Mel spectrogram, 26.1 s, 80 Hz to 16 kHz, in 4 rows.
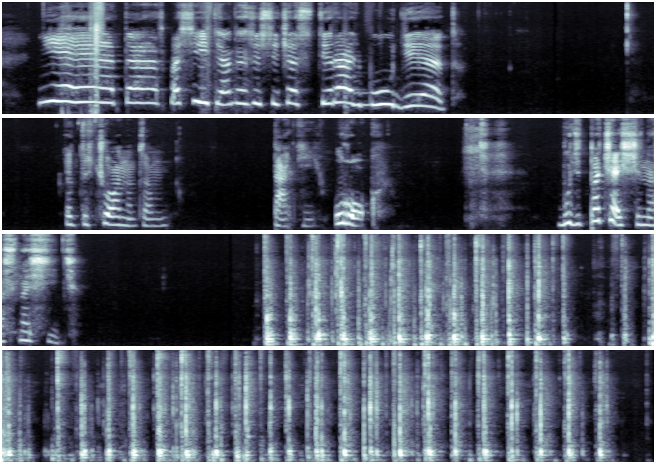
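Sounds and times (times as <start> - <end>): toys rattling in washing machine drum: 15.7 - 25.7.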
